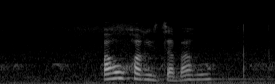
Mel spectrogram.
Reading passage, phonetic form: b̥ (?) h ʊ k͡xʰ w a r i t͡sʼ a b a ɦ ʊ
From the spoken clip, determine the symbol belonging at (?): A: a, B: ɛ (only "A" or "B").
A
